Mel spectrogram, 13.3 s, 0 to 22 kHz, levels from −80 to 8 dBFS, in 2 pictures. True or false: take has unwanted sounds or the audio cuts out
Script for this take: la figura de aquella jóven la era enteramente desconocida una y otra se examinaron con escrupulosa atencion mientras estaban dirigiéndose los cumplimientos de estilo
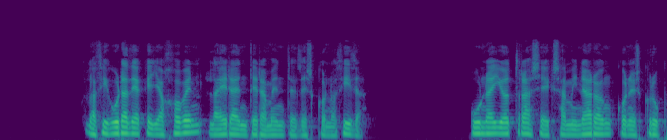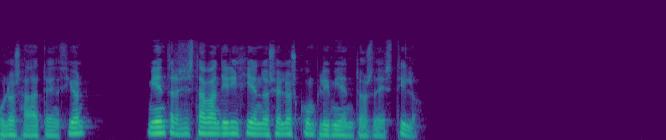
false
